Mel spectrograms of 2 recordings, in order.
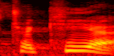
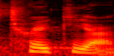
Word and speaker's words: trachea: and you said trachea there's an old pronunciation that's trachea and that's going to come up in an exercise in the book later on but the way we say it now is trachea that's right it just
